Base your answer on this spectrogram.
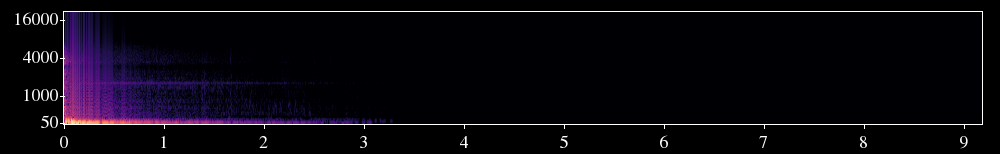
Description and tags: Kick Of God Bed 021
drum, god, home, kick, kit, pack, record, trash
